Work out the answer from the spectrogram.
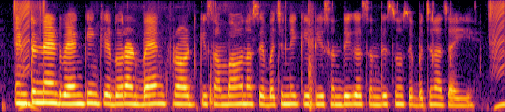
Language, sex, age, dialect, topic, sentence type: Hindi, female, 18-24, Marwari Dhudhari, banking, statement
